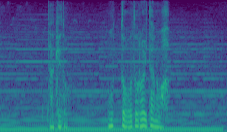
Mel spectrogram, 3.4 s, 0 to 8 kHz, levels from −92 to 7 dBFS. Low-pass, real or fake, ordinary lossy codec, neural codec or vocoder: none; real; none; none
